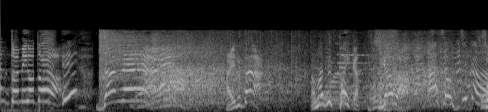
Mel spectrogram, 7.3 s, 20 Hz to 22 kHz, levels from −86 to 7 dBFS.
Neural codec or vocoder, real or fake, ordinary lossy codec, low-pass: vocoder, 44.1 kHz, 128 mel bands every 256 samples, BigVGAN v2; fake; none; 7.2 kHz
